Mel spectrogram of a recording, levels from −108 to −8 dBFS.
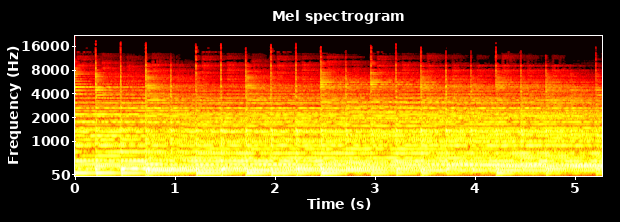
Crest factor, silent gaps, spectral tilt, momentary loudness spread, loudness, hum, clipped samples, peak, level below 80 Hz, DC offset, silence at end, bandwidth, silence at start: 14 dB; none; -7 dB/octave; 3 LU; -14 LUFS; none; under 0.1%; 0 dBFS; -40 dBFS; under 0.1%; 0 s; 10 kHz; 0 s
